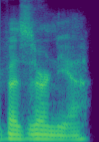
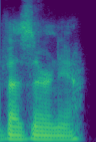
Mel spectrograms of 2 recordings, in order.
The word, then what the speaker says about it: Vazirnia: has given me permission not to try to mispronounce his last name why don't you tell us Dr Arya vazernia last name vesernia well it's not so bad thanks for having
